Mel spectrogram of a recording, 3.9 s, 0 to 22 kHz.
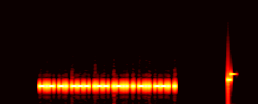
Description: Morse code, heard as a keyed tone, about 50 wpm, 700 Hz. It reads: KNOWLEDGE
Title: Sentences from Top 600 Words - New Word Drill - 50wpm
